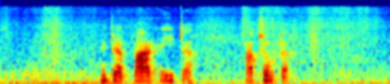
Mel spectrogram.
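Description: A young woman speaks briefly and calmly, close by.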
